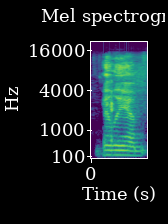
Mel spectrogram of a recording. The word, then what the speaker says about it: Ilium: tell listeners please what ilam is about am I pronouncing it right ilam yeah ilam ilam okay so the title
